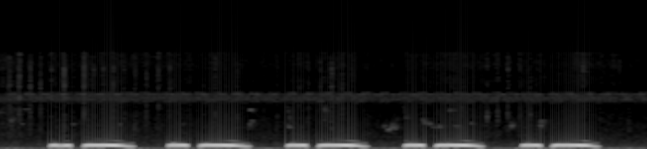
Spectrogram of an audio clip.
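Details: Vietnamese spotted dove from Cà Mau, prized for good cooing style. Five regular two-note phrases are heard, each a brief hoot followed by a sustained, descending coo, spaced a little over a second apart.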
